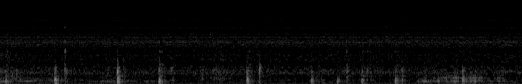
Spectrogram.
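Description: Faint, irregular clicks of keys being pressed on a Casio fx-115 scientific calculator, about twenty presses as a sum is keyed in.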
